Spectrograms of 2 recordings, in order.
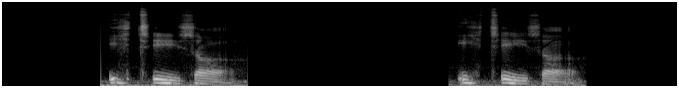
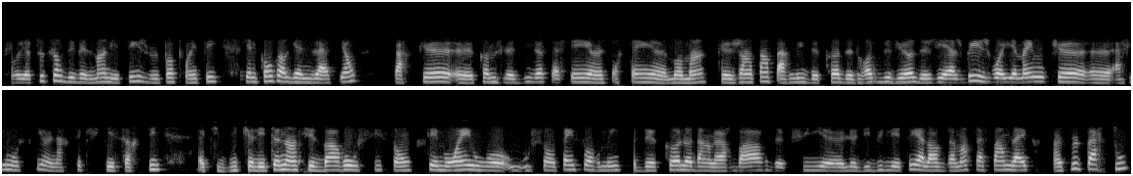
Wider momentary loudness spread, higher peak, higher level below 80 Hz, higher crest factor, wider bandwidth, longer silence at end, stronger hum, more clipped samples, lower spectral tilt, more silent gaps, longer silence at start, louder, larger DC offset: first, 17 LU vs 9 LU; second, -8 dBFS vs -4 dBFS; first, -42 dBFS vs -74 dBFS; about the same, 20 dB vs 16 dB; first, 16.5 kHz vs 3.9 kHz; first, 0.9 s vs 0.05 s; neither; neither; second, -6 dB/octave vs -9.5 dB/octave; first, 2.46-4.47 s vs none; first, 1 s vs 0.1 s; second, -25 LUFS vs -21 LUFS; neither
